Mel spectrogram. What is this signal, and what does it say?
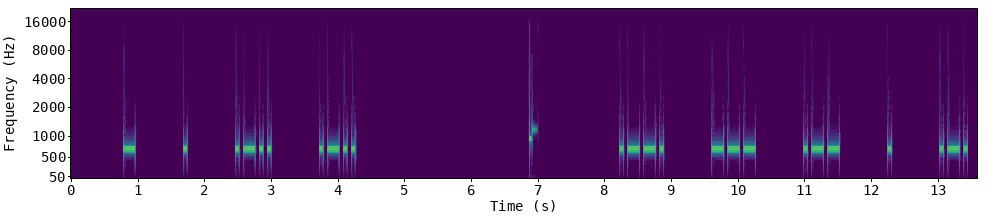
Morse code, heard as a keyed tone, about 20 wpm, spaced as for 9 wpm, 700 Hz. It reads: TELL POWER
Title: 4x Character Spacing - Top 500 Words - 20wpm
